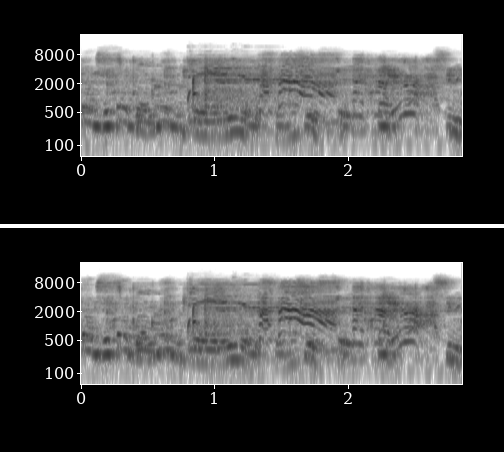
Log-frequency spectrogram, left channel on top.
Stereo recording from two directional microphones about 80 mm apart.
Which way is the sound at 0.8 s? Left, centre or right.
Left.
